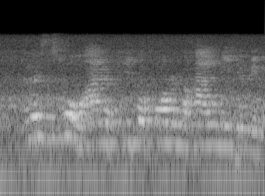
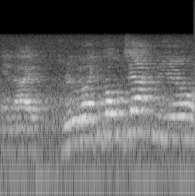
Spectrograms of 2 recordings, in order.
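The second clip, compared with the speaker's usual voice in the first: usual speaking voice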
